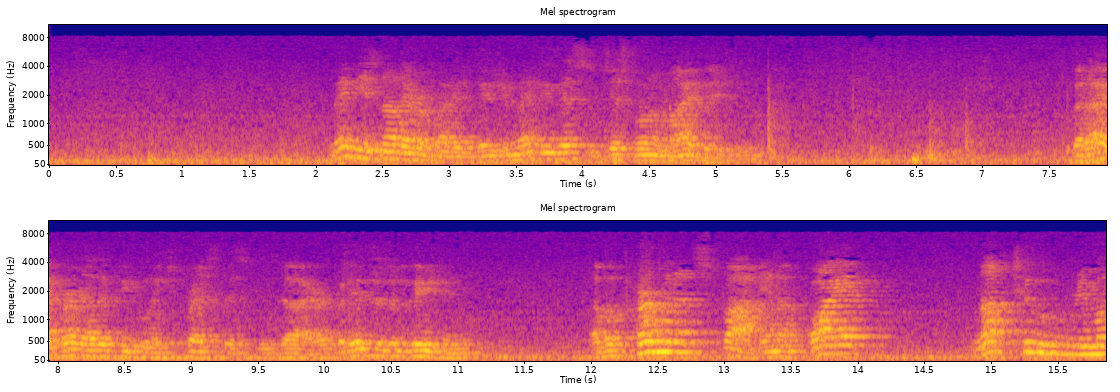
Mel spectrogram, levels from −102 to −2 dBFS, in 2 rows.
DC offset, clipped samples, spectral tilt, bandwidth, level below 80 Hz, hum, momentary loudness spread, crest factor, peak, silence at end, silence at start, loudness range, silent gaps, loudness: under 0.1%; under 0.1%; -9 dB/octave; 8.4 kHz; -36 dBFS; none; 15 LU; 18 dB; 0 dBFS; 0 s; 0 s; 6 LU; none; -17 LUFS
